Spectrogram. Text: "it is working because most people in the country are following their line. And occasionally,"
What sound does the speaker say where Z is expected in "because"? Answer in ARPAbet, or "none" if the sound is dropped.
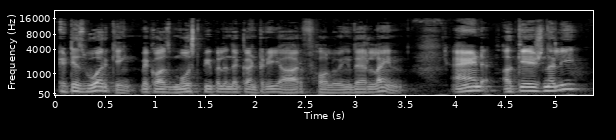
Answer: Z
